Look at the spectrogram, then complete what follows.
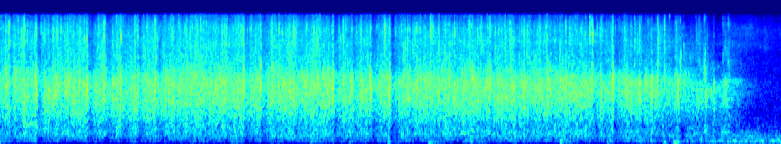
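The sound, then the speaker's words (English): An audience at a talk applauds steadily for the next speaker, a dense wash of clapping that stays loud and continuous for several seconds before tapering off at the end. No one speaks over it. “please give us a warm round of applause for our next speaker”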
